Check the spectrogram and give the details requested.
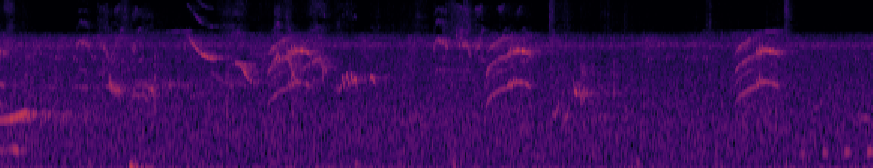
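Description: Small birds chirping in short, high, sweeping calls, coming in several clusters a second or two apart over steady outdoor background noise.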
